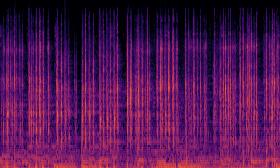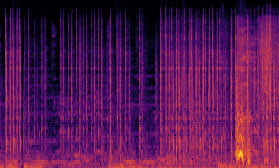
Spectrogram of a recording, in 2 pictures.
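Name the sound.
typing on mechanical keyboard with stock red switches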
